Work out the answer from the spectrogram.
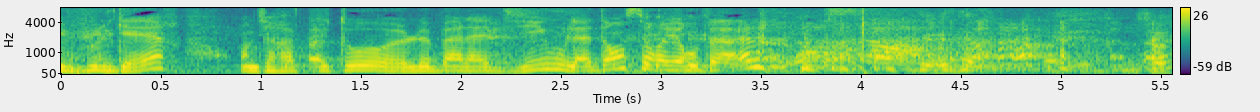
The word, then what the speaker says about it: baladi: B-A-L-A-D-I. Comme ça se prononce. Qu'est-ce que c'est on dit le baladi?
